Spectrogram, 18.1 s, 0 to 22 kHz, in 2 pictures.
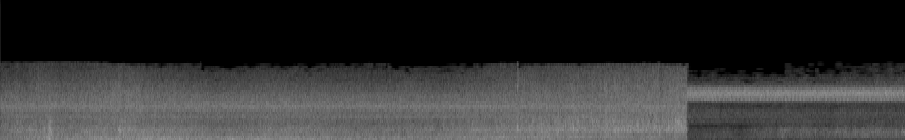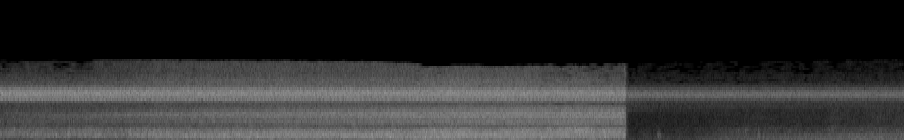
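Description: Rushing river water as a Suzuki Jimny 4x4 wades through a creek crossing. After a sudden cut, the Jimny splashes through a muddy puddle while insects buzz in a steady high drone. Near the end the sound drops to a quieter scene where the insect drone goes on.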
